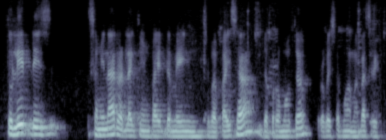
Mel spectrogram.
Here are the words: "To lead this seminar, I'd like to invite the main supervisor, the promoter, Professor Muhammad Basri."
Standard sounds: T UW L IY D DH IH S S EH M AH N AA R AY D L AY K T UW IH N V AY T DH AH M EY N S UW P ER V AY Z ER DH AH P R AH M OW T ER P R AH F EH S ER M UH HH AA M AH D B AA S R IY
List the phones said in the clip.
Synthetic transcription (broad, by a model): T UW L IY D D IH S S EH M AH N AA R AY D L AY K T UW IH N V AY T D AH M EY N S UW B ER P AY S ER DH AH P R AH M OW T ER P R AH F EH S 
